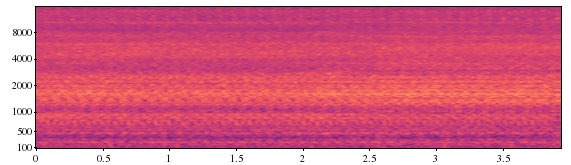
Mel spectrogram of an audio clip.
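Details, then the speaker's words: 2021 Ford F-150 PowerBoost at high idle, about 1200 rpm, with its onboard inverter running an air compressor past 100 psi: steady raised-idle hum with a constant fan-like rush, no knocks or misses. Fans not kicking on, only slightly warm under the hood; normal under load. "fans aren't even kicking on this nothing's even hot yet here this is cool this is cool very impressive guys"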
